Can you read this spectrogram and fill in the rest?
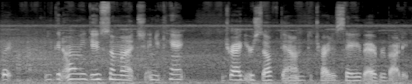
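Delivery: holding back tears while urging people on; getting emotional. Real, not acted. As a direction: voice lifting high and thin with real emotion. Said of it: "Sorry, I'm getting emotional".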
